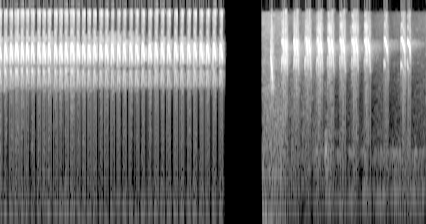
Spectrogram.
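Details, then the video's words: Masteran training song with full fill phrases for songbirds: a fast, even buzzy trill for two seconds, a brief silence, then rougher high chips in an uneven series. "BURUNG FULL ISIAN TEMBAKAN"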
